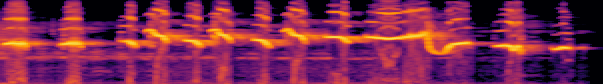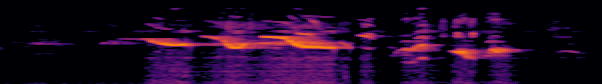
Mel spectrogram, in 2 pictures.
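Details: Lively oriental magpie-robin song meant to draw a response from birds that sing little: a dense run of bright whistles and clicks, a pause, then a softer burst of slurred whistled notes.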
